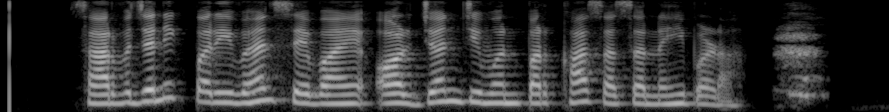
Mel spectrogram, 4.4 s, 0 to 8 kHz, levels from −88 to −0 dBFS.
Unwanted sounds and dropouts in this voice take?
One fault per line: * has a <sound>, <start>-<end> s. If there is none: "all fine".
* has a laugh, 3.9-4.2 s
